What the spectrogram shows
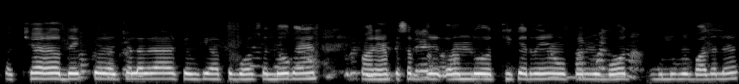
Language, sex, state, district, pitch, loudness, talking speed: Hindi, male, Bihar, Gaya, 255 Hz, -13 LUFS, 220 wpm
